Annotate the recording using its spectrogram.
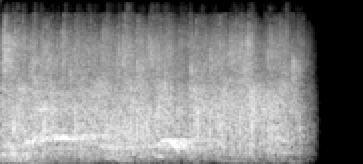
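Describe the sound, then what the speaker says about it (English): An audience at a comedy show claps in a dense, steady burst of applause for about three seconds, then it cuts off abruptly into silence. "Thank you for the round of applause."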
